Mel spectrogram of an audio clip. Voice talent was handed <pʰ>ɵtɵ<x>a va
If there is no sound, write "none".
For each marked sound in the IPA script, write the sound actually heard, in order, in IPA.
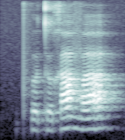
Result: pʰ, x

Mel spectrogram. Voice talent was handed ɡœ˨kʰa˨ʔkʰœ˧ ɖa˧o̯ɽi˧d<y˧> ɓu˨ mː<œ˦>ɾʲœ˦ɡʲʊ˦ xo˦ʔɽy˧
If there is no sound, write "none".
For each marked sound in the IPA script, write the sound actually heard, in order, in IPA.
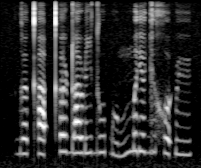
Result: u˧, ə˦

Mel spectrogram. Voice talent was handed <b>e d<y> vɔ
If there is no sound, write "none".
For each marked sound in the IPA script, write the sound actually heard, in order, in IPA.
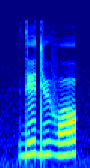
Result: d, y

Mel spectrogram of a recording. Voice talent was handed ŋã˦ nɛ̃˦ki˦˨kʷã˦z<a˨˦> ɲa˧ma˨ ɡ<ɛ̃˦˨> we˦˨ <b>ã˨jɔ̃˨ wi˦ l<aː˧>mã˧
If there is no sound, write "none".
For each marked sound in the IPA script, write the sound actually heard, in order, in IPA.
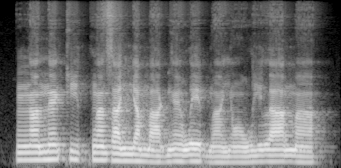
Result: a˧, ɛ̃˦˨, b, aː˦

